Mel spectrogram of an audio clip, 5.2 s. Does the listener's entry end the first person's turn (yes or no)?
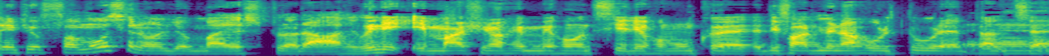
yes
